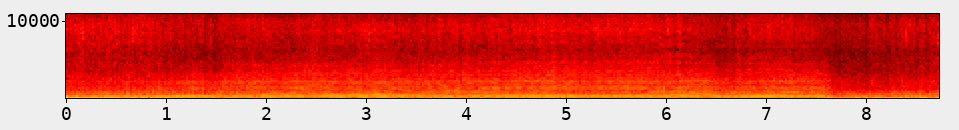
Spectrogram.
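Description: An engine revs up and down in short bursts.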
